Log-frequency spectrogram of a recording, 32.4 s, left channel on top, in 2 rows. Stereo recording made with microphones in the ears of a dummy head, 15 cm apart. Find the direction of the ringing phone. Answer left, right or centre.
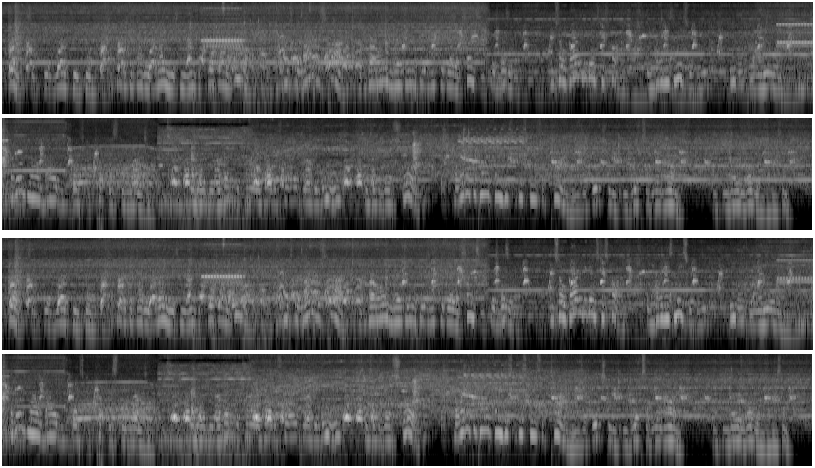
left.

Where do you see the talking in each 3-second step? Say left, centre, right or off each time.
left, left, centre, right, right, right, right, right, right, right, right.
